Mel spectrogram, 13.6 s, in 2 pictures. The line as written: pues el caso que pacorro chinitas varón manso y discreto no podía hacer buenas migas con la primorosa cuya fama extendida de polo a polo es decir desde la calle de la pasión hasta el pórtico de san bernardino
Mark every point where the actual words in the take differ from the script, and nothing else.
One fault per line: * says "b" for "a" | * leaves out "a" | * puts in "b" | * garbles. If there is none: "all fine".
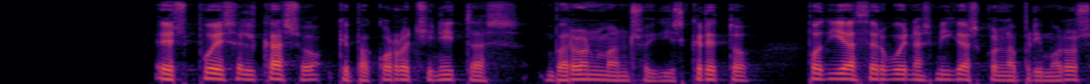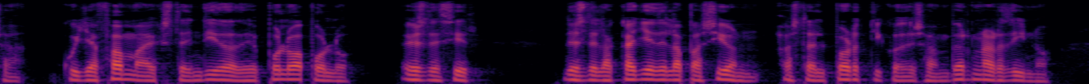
* leaves out "no"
